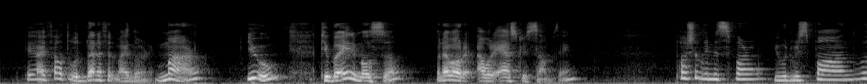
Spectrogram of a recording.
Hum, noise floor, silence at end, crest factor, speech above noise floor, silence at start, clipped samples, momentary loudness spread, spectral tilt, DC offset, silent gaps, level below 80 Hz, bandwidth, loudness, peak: none; -42 dBFS; 0 s; 18 dB; 22 dB; 0.25 s; under 0.1%; 13 LU; -7 dB/octave; under 0.1%; none; -42 dBFS; 7.8 kHz; -20 LUFS; -2 dBFS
